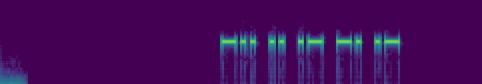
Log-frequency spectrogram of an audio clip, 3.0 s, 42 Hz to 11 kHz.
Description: Morse code, heard as a keyed tone, about 40 wpm, 700 Hz. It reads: DIANA
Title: USA Common Names - 40wpm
